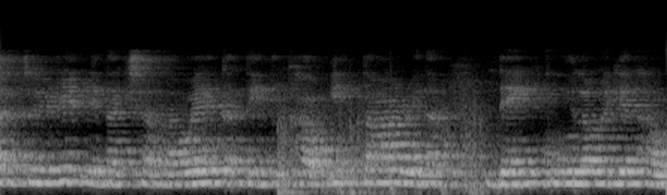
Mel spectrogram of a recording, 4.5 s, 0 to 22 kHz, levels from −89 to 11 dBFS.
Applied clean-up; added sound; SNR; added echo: none; Thunder; 16 dB; reverberation time 1.2 s.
